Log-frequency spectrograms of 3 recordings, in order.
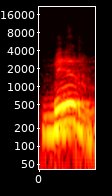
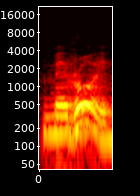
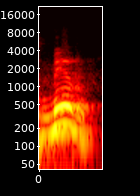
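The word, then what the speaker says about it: Meroë: big city that is called meru but it's spelled meroy but the word is meru so the main city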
